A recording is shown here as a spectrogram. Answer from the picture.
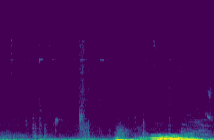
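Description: A blast of breath or handling thump on the microphone just after a second in, then a short wordless vocal sound from a man at the microphone that falls in pitch, a nervous groan or exhale.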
